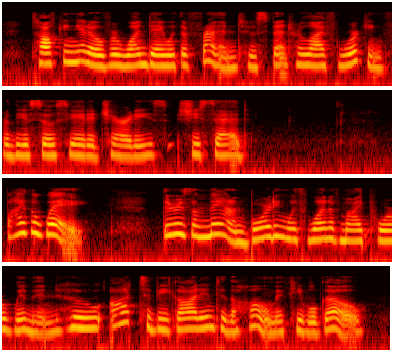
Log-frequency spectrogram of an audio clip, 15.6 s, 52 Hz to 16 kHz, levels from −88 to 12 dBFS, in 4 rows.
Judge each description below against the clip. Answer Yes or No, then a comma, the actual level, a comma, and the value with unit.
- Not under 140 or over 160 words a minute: No, average, 175 wpm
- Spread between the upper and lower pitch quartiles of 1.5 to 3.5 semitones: No, average, 4.3 semitones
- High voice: Yes, high, 225 Hz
